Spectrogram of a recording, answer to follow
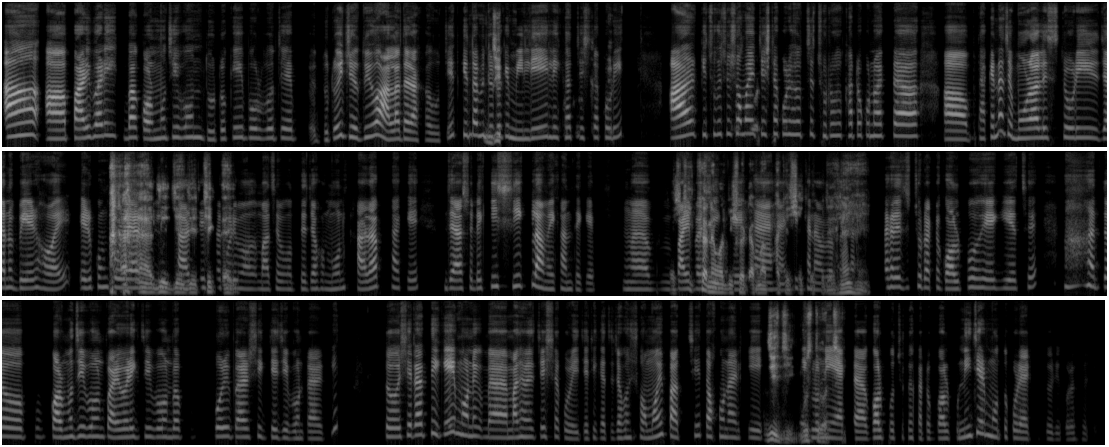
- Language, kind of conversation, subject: Bengali, podcast, কোন অভ্যাসগুলো আপনার সৃজনশীলতা বাড়ায়?
- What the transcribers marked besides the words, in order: laughing while speaking: "হ্যাঁ, হ্যাঁ"; chuckle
